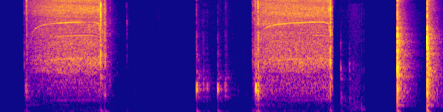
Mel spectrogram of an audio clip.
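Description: Two faint, short bursts of a power drill whirring, each with a rising whine as it spins up, and a few light clicks between them. A sharp mallet tap on the enclosure follows at the very end.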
